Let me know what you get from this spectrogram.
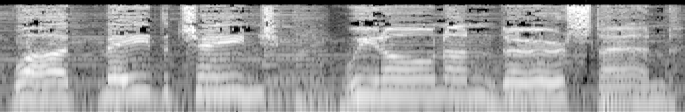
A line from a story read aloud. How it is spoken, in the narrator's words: People cried out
